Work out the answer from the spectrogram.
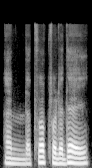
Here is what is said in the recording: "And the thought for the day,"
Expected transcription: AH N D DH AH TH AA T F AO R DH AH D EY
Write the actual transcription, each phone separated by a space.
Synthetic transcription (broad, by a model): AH N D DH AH S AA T F AO R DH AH D EY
